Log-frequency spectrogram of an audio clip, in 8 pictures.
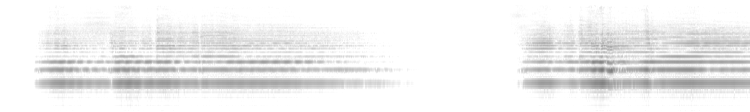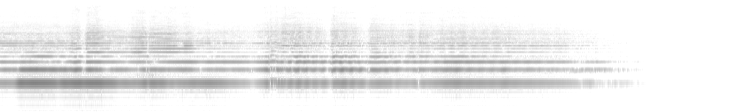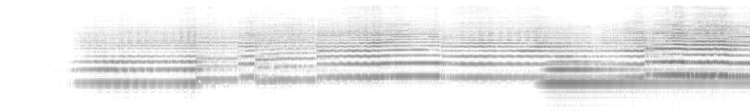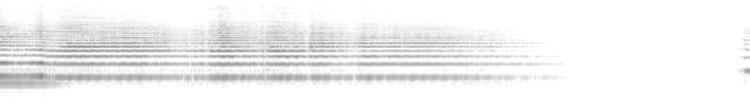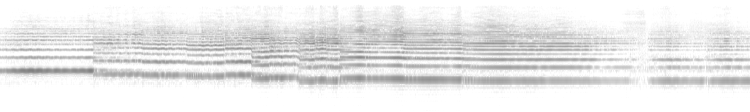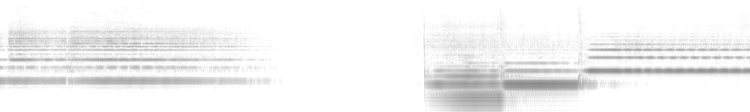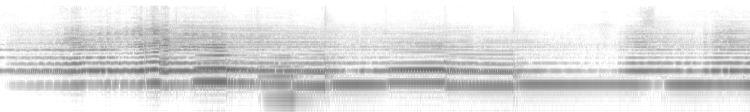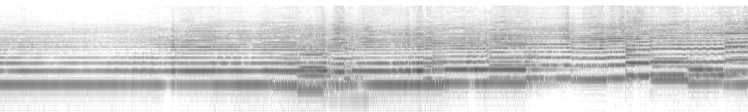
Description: tenor saxophone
